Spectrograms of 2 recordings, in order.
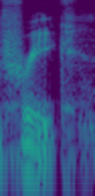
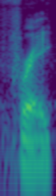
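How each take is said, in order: First: It sounds like the modern word freak. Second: It sounds different from the modern word freak. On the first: The speaker calls it wrong. "I'm going to skew my pronunciation to not be freak" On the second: The speaker calls it right. "I'm going to say freke instead"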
